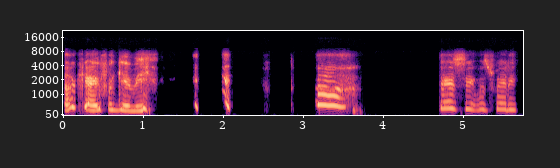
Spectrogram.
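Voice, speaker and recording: Brief: hoarse woman, rowdy live-stream host, higher voice, dull dry lo-fi audio. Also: very animated, takes it slowly, no echo. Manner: loud, laughing, profane hype commentary. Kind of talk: casual live-stream chat.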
